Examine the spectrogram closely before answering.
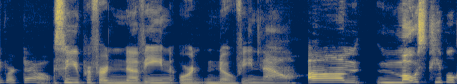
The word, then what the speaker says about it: Noveen: So people will see it and think it's Noveen, which is totally fine. But correct pronunciation is Naveen.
